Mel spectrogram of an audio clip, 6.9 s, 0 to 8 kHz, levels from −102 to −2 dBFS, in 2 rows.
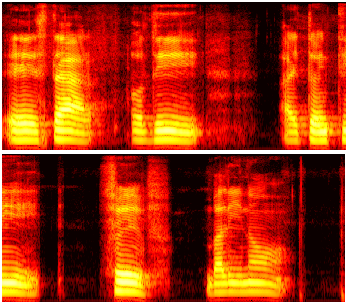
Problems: none marked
